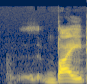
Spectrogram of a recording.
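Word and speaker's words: Bight: area in New York bite now just so people who don't know know New York bite bite is spelled b ght um the it's not a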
